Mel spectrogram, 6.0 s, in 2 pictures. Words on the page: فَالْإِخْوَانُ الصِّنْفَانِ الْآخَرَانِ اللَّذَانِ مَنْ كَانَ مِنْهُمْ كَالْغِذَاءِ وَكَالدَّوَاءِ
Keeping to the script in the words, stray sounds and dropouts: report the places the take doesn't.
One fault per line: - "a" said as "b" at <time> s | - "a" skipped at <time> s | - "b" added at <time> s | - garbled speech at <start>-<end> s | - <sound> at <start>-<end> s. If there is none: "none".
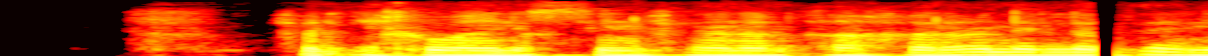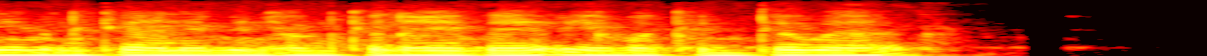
- dropout at 2.7-2.8 s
